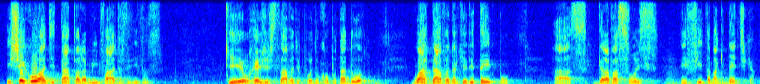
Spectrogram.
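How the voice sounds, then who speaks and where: A man giving a spiritist lecture, telling stories in a slow, measured way with dramatic rises. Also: mid-range voice, darkish tone, big-room sound. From Brazil.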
